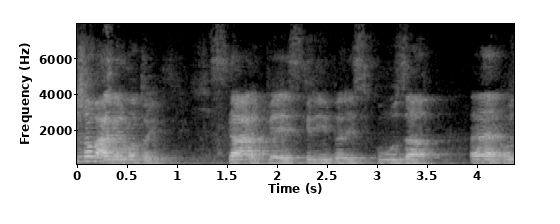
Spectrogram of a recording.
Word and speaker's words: scusa: আচ্ছা আমি কি বোঝানোর চেষ্টা করতেছি জায়গার মধ্যে নরমাল যখন আপনার এভাবে আসবে এসেছি তখন স্কার্পে স্ক্রিবেরে তখন উচ্চারণ কি হবে? স্কুজা, হ্যাঁ তখন এসেছি যেমন হইব নরমালি স্কুজা ঠিক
